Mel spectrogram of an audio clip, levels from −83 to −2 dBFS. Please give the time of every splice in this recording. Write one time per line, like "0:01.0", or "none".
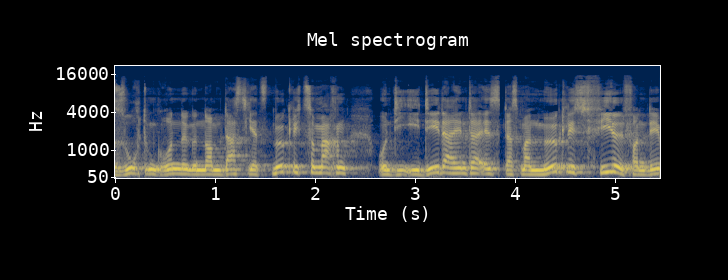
0:03.8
